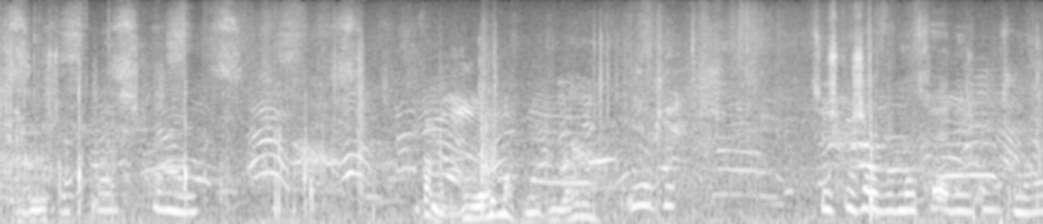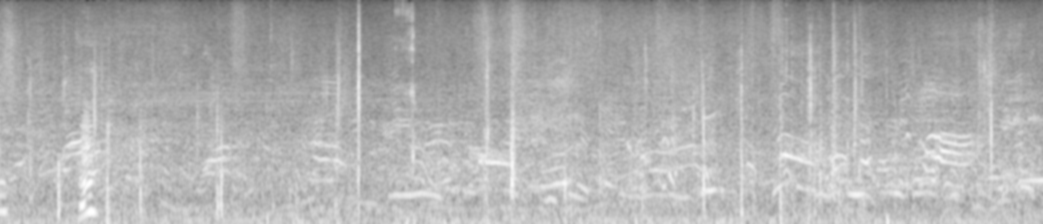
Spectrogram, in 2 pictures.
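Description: Children talk and call out excitedly nearby outdoors.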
